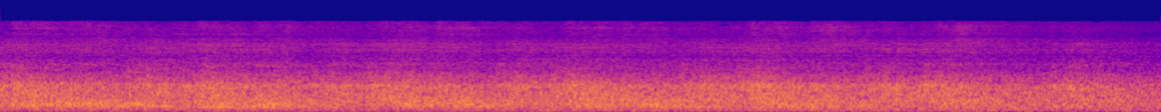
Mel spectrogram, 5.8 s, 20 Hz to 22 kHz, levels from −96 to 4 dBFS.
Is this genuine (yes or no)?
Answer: yes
